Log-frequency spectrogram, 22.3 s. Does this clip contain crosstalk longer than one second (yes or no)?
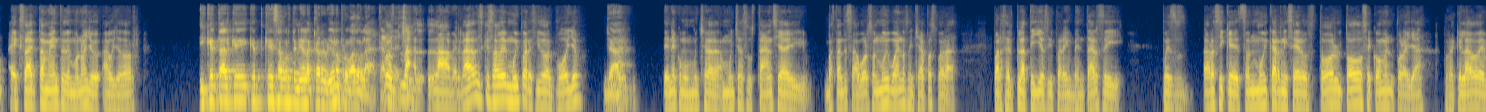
no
